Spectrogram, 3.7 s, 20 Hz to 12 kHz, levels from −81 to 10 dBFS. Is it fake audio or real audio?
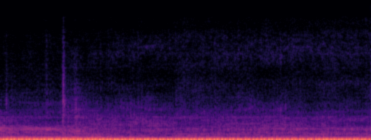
fake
